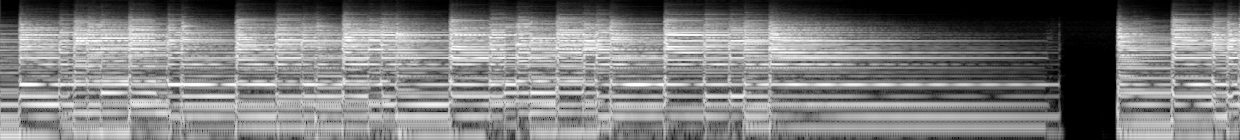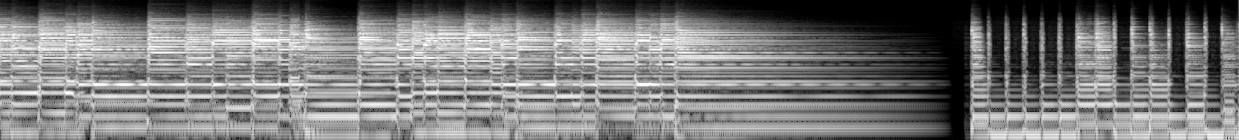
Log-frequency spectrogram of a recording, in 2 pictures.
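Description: Electric guitar played with a pick, a run of chords and picked notes, first with a standard pick and then, after a brief silence about halfway through, the same kind of passage with a three-pointed Dragon's Heart pick for comparison. Each take fades out at its end, and a quicker picked passage starts near the end.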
